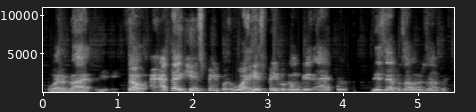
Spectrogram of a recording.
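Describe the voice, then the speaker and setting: A man co-hosting a casual TV show discussion, relaxed and quick to laugh, reading out viewer comments. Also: high-pitched, poor audio. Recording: faint music behind.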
